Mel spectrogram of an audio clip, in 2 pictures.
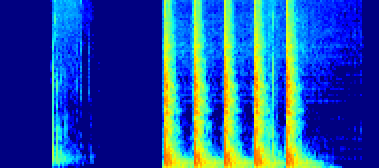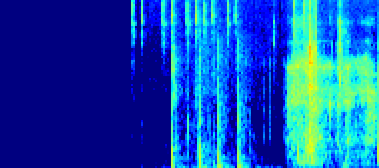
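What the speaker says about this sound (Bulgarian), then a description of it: "На вратата или на прозореца почука" Knocking in a Minecraft horror mod: a rapid run of five hollow knocks, then a pause and a sparser, fainter series of taps, ending in a short rustling burst.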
